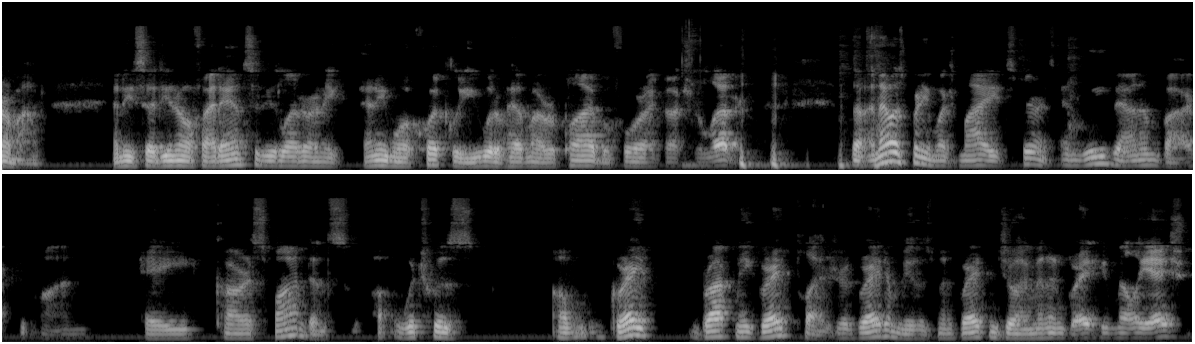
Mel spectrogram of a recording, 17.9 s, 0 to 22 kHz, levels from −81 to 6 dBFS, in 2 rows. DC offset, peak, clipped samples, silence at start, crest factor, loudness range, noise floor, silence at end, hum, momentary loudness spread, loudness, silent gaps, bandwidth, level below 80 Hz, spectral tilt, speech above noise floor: under 0.1%; -8 dBFS; under 0.1%; 0 s; 20 dB; 7 LU; -67 dBFS; 0.05 s; none; 14 LU; -27 LUFS; none; 12.5 kHz; -74 dBFS; -6.5 dB/octave; 40 dB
